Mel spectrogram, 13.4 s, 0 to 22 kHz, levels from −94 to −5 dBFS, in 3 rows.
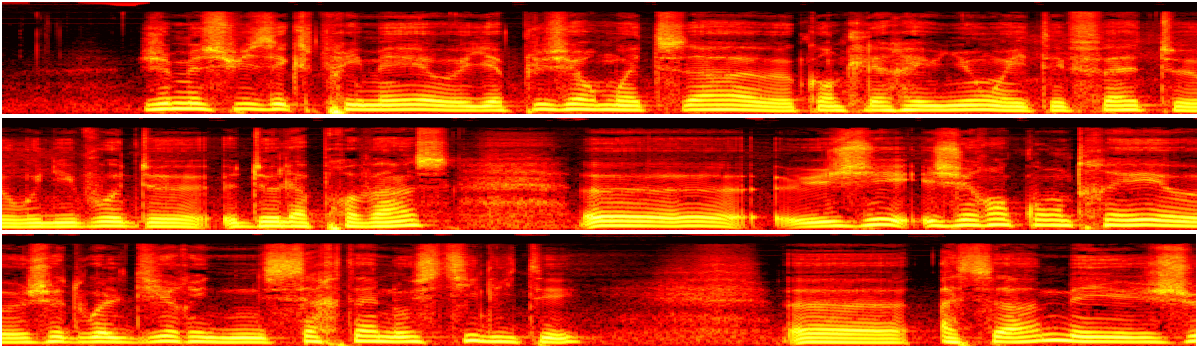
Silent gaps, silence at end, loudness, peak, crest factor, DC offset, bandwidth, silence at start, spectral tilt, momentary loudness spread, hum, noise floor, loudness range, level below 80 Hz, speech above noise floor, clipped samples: none; 0 s; -21 LUFS; -6 dBFS; 14 dB; under 0.1%; over 20 kHz; 0.55 s; -5.5 dB/octave; 4 LU; none; -51 dBFS; 1 LU; -42 dBFS; 31 dB; under 0.1%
